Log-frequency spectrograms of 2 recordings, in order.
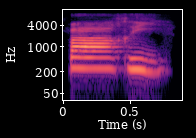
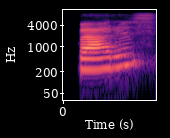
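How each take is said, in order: First: Paris as "pa-ree", final S silent; French Paris. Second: Paris with the final S sounded; English Paris. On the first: Teacher showing silent final consonants, Paris as "pa-ree". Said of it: "is pronounced as Paris in French". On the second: Teacher contrasting English with French, Paris with S sounded. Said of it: "Paris in English is pronounced as". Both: Shown as a demonstration.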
